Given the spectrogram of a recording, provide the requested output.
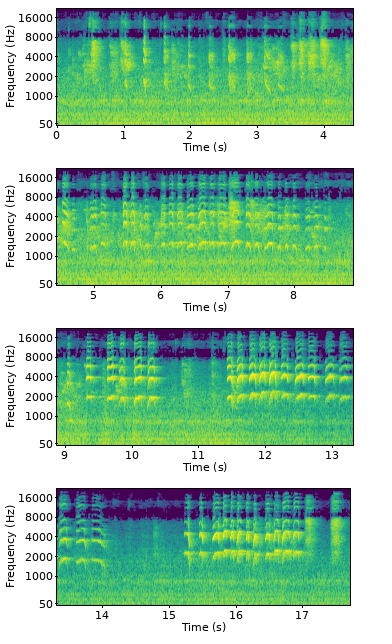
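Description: A cockatiel chatters in quick bursts of bright, buzzy chirps and squawks, with a low indoor hum behind.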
